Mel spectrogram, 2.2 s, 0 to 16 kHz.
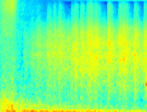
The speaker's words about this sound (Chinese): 我记得那是1951年6月，这外面的太阳啊，火辣辣的，村里那棵橄榄树啊，也结满了果子，鞭炮声更是响彻天地。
